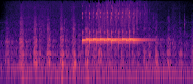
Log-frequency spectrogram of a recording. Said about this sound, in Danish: En anden, der sprøjter med vand, er hunden ude på gaden. Den står og sprøjter på en mærkelig rød tingest. Åh oh, oh ja, det er hunden, der tisser på en brandhane.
